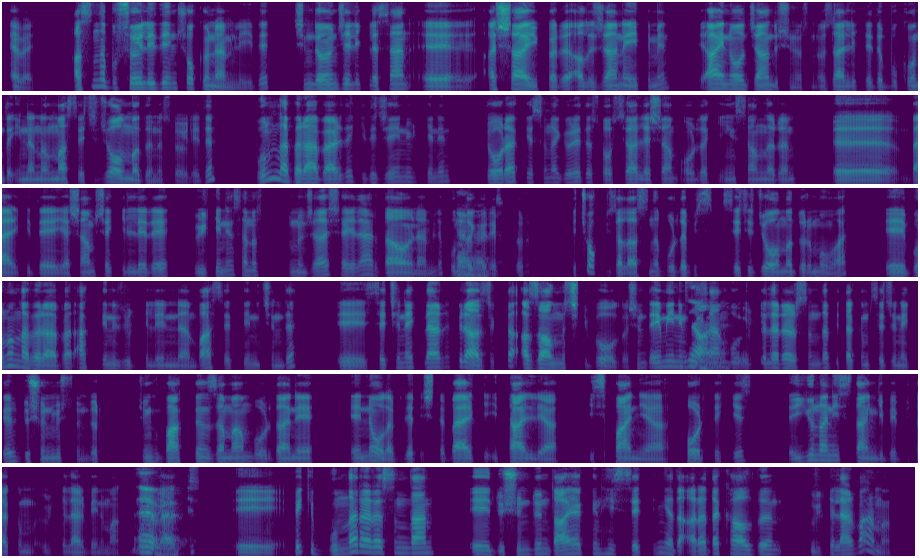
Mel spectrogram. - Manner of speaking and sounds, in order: other background noise
- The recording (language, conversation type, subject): Turkish, advice, Gelecek belirsizliği yüzünden sürekli kaygı hissettiğimde ne yapabilirim?
- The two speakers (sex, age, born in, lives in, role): male, 25-29, Turkey, Germany, user; male, 25-29, Turkey, Spain, advisor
